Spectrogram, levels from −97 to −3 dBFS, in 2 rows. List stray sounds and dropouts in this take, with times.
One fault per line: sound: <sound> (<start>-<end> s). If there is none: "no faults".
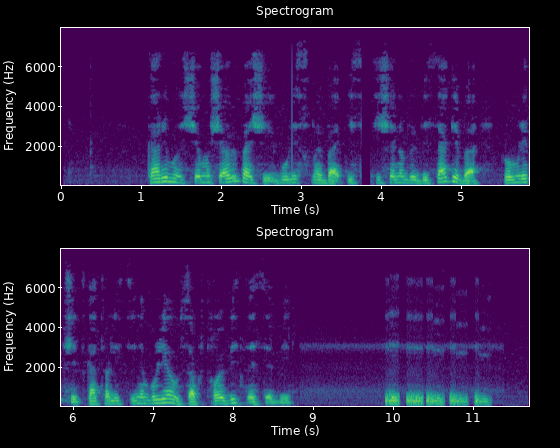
sound: dropout (3.8-3.9 s)
sound: laugh (9.9-11.2 s)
